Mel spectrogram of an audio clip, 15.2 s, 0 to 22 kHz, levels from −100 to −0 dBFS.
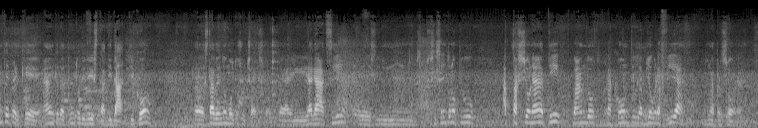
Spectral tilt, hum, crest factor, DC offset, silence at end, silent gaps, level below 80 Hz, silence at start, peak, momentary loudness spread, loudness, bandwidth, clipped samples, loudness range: -5.5 dB/octave; none; 22 dB; under 0.1%; 0 s; none; -54 dBFS; 0 s; -8 dBFS; 12 LU; -30 LUFS; 16 kHz; under 0.1%; 4 LU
